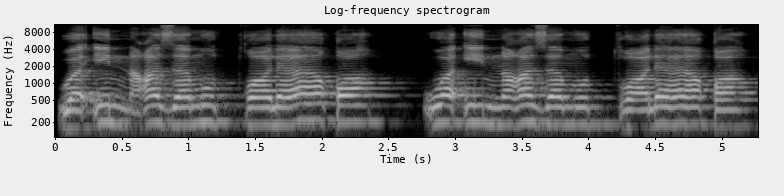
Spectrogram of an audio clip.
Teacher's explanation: میم کو طا کے ساتھ ملائیں گے، واو اور یہ دونوں الف اور لام نہیں پڑھا جاتا ہے، ان حرفوں پر حرکت نہیں، ٹھیک ہے۔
